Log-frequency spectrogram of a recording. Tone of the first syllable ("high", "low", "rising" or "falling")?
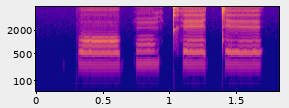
low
